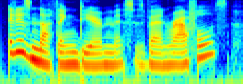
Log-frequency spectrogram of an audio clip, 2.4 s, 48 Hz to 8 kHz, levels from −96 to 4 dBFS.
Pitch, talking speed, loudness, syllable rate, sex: 195 Hz, 175 wpm, -18 LUFS, 4.3 syllables/s, female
